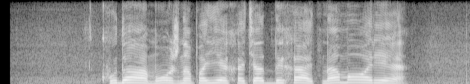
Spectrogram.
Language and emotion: Russian, positive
